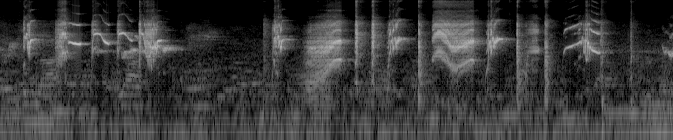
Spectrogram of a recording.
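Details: A Javan myna sings a loud, varied string of harsh squawks, rasps and sliding whistles in bursts with brief pauses, used as a lure recording to get a silent myna singing again.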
